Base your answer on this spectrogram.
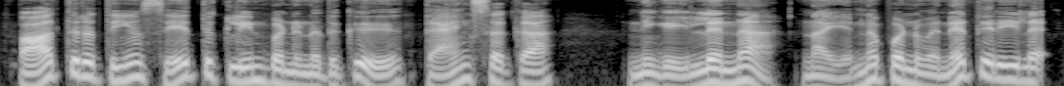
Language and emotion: Tamil, happy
